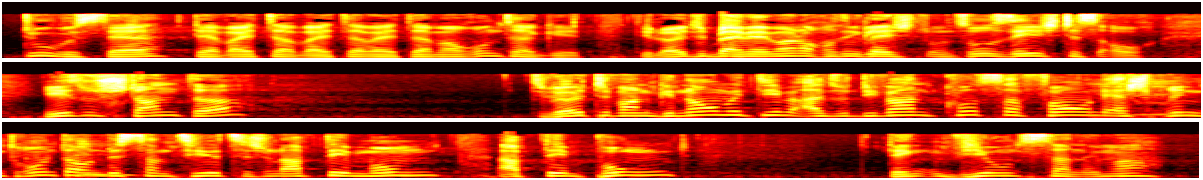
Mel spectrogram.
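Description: A man's voice: fairly high pitch, fast talker. A young man preaching a casual, conversational sermon, using slang and acting out people's thoughts. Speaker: lay preacher. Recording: long hall reverb.

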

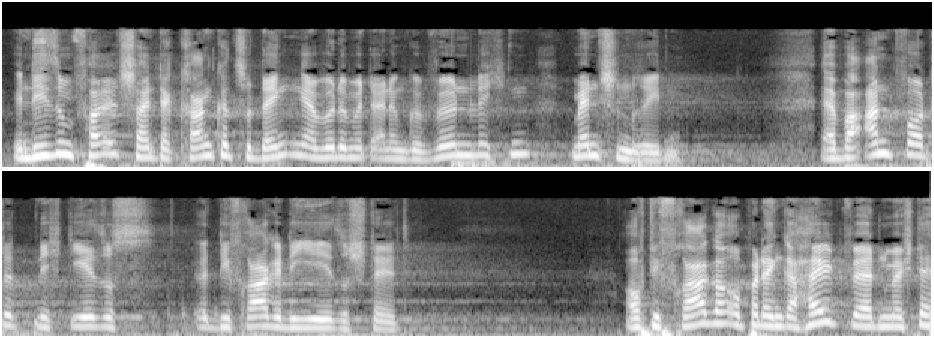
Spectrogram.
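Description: A man preaching a sermon, emphatic, slowing down to repeat key lines. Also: sits high, a bit bright. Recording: long hall reverb.

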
